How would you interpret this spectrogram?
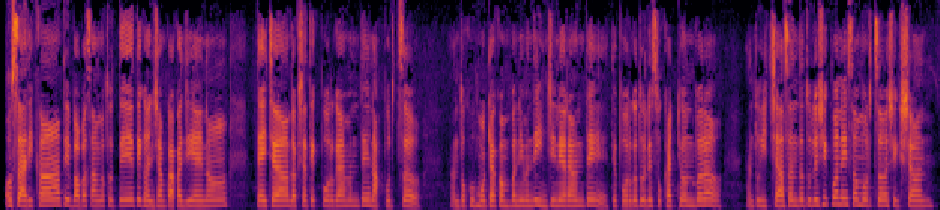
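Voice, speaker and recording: Woman playing a persuasive middle-aged mother, coaxing, high voice. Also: level tone, quick pace, natural voice.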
